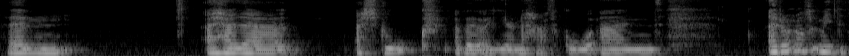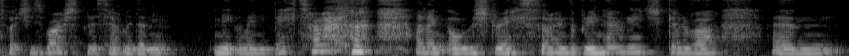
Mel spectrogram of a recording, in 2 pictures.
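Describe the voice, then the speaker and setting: Glaswegian woman host, casual and hesitant, mid-pitched, laughs easily between thoughts. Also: steady tone, normal speed, a little mellow. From Glasgow, Scotland. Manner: chatty, hesitant with frequent ums, laughs often. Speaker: crafting podcast host. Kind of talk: casual chat to camera. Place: at home, seated with a dog on her lap.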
